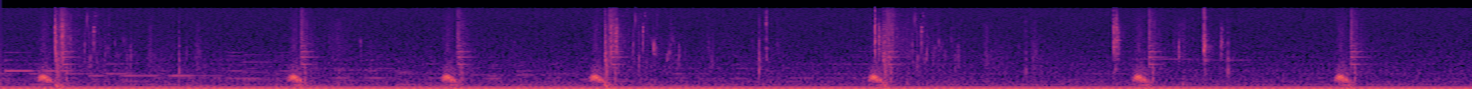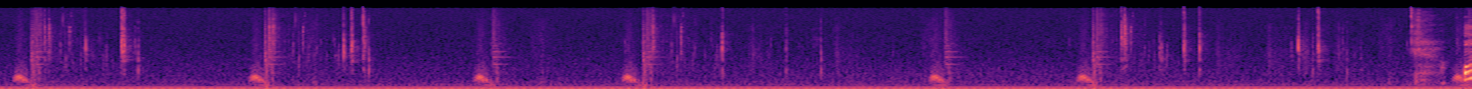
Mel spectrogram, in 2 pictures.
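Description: A pickaxe strikes stone with sharp, regular knocks.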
